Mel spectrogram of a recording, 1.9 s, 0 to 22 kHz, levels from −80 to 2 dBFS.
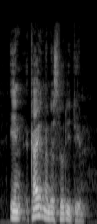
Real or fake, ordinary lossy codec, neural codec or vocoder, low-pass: real; none; none; 14.4 kHz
